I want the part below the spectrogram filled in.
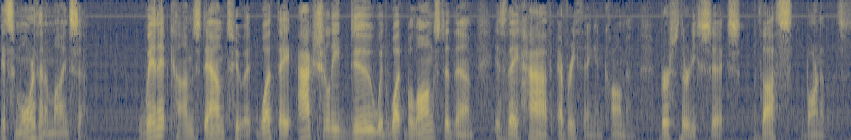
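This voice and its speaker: A man with an American accent speaks at a fairly slow pace in a fairly low pitch. His voice has vocal fry and ordinary pitch variation. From United States. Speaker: pastor. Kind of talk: sermon.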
